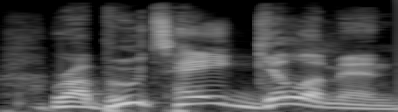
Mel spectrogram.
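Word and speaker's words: Roboute Guilliman: Primarch, Rabute Gilliman. That's how it's said.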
